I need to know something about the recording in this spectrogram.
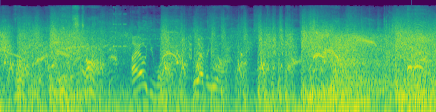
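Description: Punches and energy blasts crack and boom in rapid succession.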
